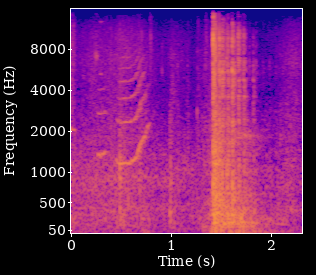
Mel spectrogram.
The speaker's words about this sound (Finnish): Voiko tämän oven laittaa kiinni? Joo, laitetaan ihmeessä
